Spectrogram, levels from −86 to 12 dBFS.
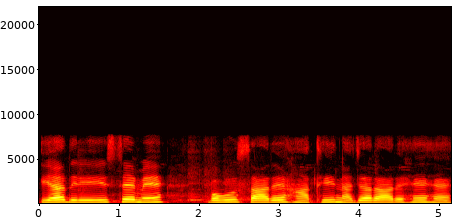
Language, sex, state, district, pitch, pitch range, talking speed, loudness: Hindi, female, Jharkhand, Palamu, 230 Hz, 215-245 Hz, 115 wpm, -17 LUFS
